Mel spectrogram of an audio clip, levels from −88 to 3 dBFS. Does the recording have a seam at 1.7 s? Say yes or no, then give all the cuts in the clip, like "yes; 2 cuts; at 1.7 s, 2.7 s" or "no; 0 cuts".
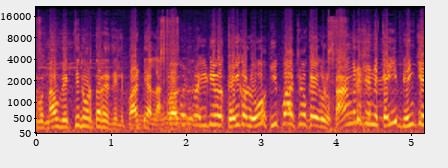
yes; 3 cuts; at 1.7 s, 3.1 s, 3.9 s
